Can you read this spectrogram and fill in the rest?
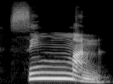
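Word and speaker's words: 십만: में म आ गए तो ब का उच्चारण भी म होगा। म का उच्चारण भी म ही होगा। ब प्लस म = म प्लस म। क्या? ब्लस म = म प्लस मतलब अब ये ब का उच्चारण भी हमें क्या करना चाहिए यहां पर म लेकिन नीचे आ जाने वाले हर चीजों का उच्चारण आधा होता है सिमन क्या बोलना चाहिए अब हमें सिमन बोलिए तो सिमन क्या बोलना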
